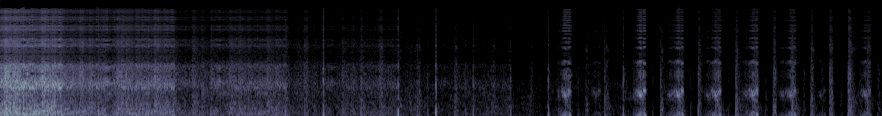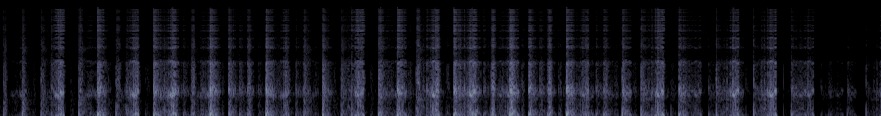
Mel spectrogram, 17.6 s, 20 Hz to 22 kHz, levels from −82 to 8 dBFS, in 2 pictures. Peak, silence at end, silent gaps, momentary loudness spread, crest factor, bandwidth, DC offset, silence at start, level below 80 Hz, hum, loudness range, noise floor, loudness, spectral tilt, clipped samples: -14 dBFS; 0.15 s; none; 15 LU; 26 dB; 16.5 kHz; under 0.1%; 0 s; -52 dBFS; none; 8 LU; -64 dBFS; -38 LUFS; -3.5 dB/octave; under 0.1%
